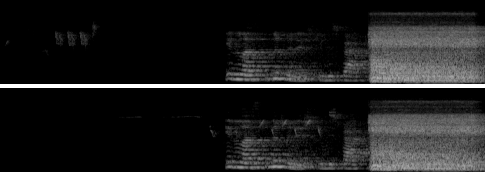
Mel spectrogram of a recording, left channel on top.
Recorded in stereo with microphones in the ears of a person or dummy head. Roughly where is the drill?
Left.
